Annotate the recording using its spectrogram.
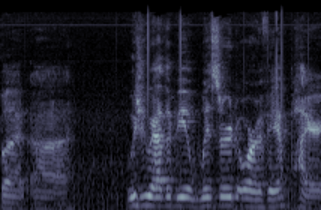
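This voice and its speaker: A man with an American accent, fairly high pitch, ordinary pitch variation and a fairly quick pace. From US Midwest (Nebraska, Iowa). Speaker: video blogger. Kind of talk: casual monologue answering a word-list questionnaire. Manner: many fillers (uh, um), casual.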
